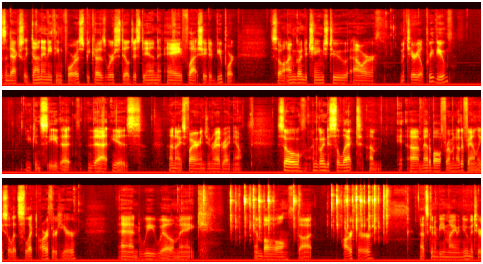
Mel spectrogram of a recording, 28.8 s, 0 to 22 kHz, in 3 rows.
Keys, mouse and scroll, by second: 7.7 click, 9.3-9.9 scroll down 2, 9.9-10.6 scroll up 3, 10.8 scroll down 1, 11.6-12.6 middle drag, 13.2 scroll down 2, 13.7 scroll up 2, 15.6 click, 20.6 click, 22.7-27.3 drag, 24.5 l.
